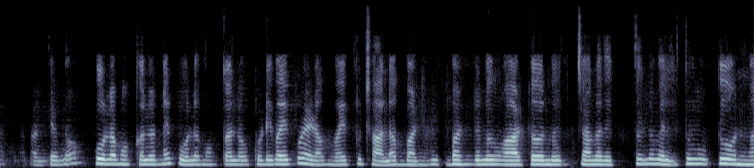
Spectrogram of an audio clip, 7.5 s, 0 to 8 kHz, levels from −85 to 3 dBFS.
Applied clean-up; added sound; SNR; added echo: neural mask model DeepFilterNet 3.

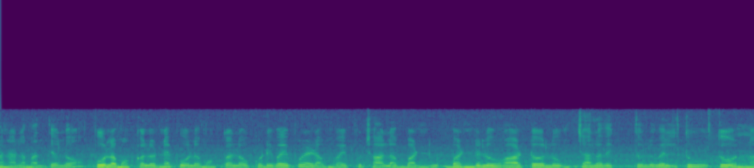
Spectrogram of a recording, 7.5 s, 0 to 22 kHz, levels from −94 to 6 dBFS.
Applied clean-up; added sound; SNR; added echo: none; none; none; none.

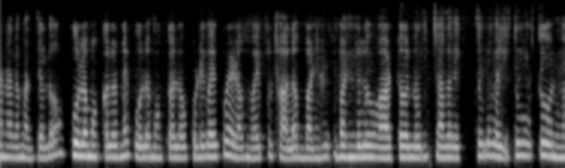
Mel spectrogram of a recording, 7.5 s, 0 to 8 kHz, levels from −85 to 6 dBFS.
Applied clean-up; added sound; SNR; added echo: neural mask model Resemble Enhance denoiser.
